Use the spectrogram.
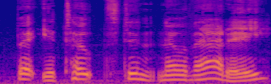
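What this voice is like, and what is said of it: Poor attempt at Canadian accent. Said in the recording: “my terrible attempt at a Canadian accent.”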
